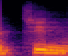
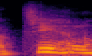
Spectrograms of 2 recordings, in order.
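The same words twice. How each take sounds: First: चिन्ह said chinn, long n, no h sound; wrong doubled n. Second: चिन्ह said chi-han, h before n; correct h before n. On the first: Teacher showing the exam mistake, चिन्ह said chinn. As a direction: drop the h and hold the n in चिन्ह. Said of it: "चिन्ह नहीं होता". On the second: Teacher giving the exam form, चिन्ह said chi-han. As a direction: sound the h ahead of the n in चिन्ह. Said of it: "चिन्ह होता है". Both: Shown as a demonstration.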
